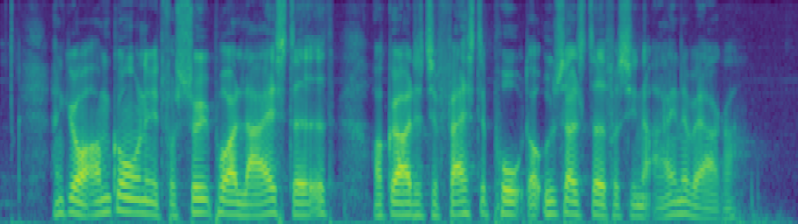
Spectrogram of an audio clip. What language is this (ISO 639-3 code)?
dan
